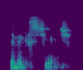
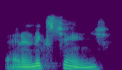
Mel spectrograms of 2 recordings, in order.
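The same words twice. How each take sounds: First: Whispered aside. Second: Said in the usual way. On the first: Acted. Genie's bargain, echoed under breath.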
